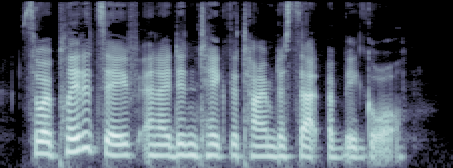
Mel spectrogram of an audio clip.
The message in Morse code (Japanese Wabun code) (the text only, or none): none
